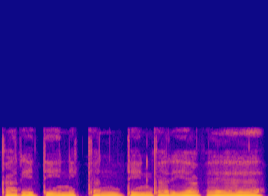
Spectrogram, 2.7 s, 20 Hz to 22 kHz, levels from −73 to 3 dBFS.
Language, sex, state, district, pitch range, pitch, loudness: Chakma, male, Tripura, Unakoti, 135-140 Hz, 140 Hz, -14 LUFS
